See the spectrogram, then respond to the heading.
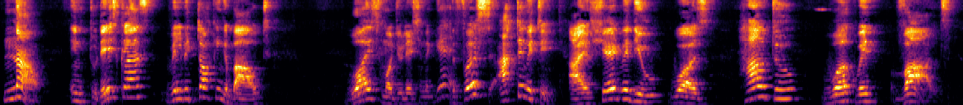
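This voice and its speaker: Indian guy teaching drama class, kinda high voice that goes up and down a lot, echoey room. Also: very animated, slow. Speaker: theatre teacher. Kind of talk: instructional online lesson with demonstrations.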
